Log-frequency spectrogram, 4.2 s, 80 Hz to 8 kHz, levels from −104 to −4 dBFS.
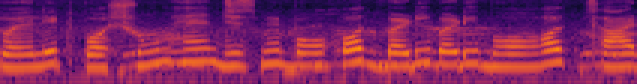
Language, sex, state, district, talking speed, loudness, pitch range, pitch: Hindi, female, Uttar Pradesh, Deoria, 155 wpm, -40 LUFS, 215-250 Hz, 225 Hz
